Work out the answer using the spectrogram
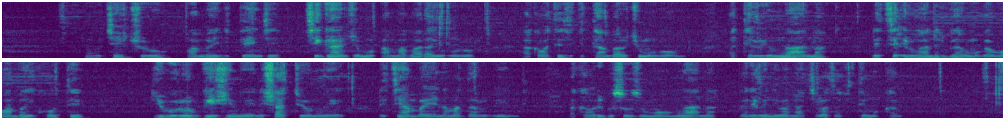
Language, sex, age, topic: Kinyarwanda, male, 25-35, health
